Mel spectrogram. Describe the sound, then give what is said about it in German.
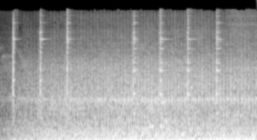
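A tractor engine idles steadily with a deep, continuous rumble while a water canister is fastened to the tractor, sharp clicks or light metallic knocks sounding every fraction of a second. No one speaks. “befestigen einen Wasserkanister an einem Trecker.”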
